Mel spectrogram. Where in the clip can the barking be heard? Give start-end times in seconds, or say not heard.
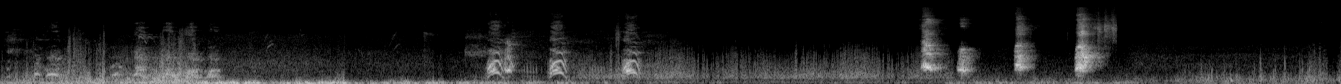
0.3-2.2, 4.7-6.8, 9.2-11.2.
